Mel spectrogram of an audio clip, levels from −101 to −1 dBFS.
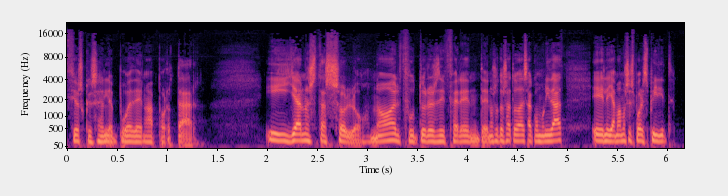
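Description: At 4.18 s, right after "futuro es", the speech jumps into a time-stretched section that runs to the end at 6.18 s, playing about 1.87 times faster while its pitch stays put. The delivery turns rushed, likely because software dropped short slices to shorten the passage. On a spectrogram the harmonics keep their spacing but the syllables crowd together. The waveform shows compressed envelopes with abrupt joins.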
